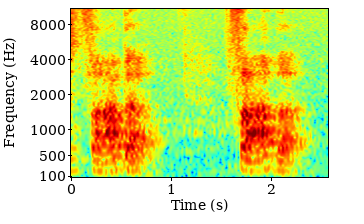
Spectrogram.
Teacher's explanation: Think of saying far but with a very softened R and add it with a B. So it becomes Farbe.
